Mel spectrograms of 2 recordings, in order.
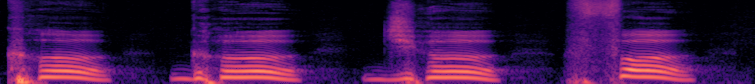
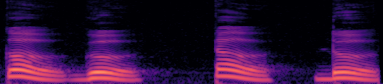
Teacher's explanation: जिन्हें बोलने में पूरी जान लग रही है वह आपके महाप्राण और जो आसानी से बोले जा रहे हैं वह आपके अल्पप्राण · बोलने में ज्यादा जान लगे तो महाप्राण, बोलने में कम जान लगे तो अल्प प्राण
